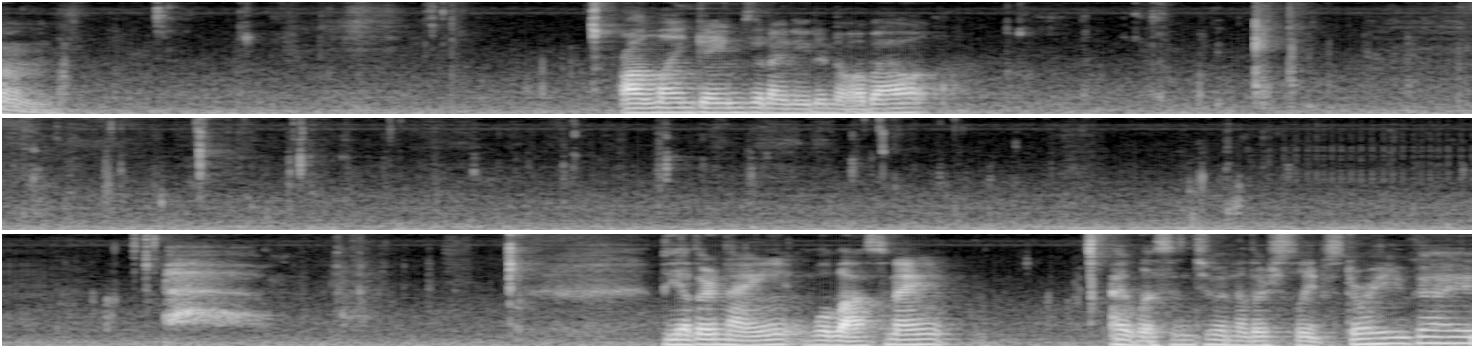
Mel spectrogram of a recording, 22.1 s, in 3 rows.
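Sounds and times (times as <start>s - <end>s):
chewing tortilla chips: 5.0s - 15.6s
wet mouth clicks: 15.2s - 15.6s, 17.2s - 17.4s.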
